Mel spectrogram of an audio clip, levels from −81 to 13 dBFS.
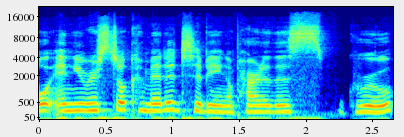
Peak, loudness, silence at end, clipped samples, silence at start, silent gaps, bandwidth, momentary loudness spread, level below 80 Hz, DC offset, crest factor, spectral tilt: -4 dBFS; -18 LUFS; 0 s; under 0.1%; 0 s; none; 19 kHz; 4 LU; -48 dBFS; 2%; 14 dB; -3.5 dB/octave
